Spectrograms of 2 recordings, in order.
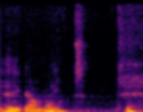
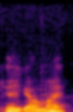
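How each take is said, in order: First: Slow, drawn-out Australian greeting; broad Aussie accent. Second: Said in the usual way. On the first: Pretend. Greeting a chat viewer on request in a broad, slow Australian accent. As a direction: lay the Australian accent on thick, slowly. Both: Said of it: "Say the Aussie".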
